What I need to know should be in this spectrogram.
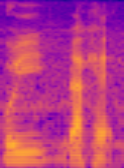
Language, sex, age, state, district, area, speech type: Assamese, male, 60+, Assam, Lakhimpur, urban, spontaneous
